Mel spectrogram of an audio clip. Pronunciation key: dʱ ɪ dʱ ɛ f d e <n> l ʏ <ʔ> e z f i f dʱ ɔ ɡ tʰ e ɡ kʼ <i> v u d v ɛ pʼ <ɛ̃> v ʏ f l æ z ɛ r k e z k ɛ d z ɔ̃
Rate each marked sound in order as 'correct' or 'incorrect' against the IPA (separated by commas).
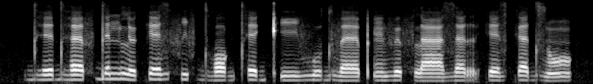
correct, incorrect, correct, incorrect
